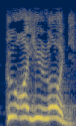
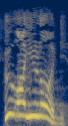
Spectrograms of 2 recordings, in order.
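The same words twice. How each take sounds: First: A startled, urgent question to an unseen voice; Saul's stunned question. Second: Higher and louder, a pleading cry; Saul crying out. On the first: Preacher voicing Saul asking the voice from heaven, startled and urgent. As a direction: ask it like a man just thrown to the ground. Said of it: "Saul responds like this". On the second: Preacher voicing Saul crying out to the Lord, louder and pleading. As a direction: call it out toward heaven, then drop on Lord. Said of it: "when he cried out and he said". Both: Retold or imitated.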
